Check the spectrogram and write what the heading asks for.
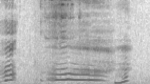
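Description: Faint, high-pitched anime character voice: a drawn-out "hmm" with a slight rise and fall, then a short rising "huh?" near the end.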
